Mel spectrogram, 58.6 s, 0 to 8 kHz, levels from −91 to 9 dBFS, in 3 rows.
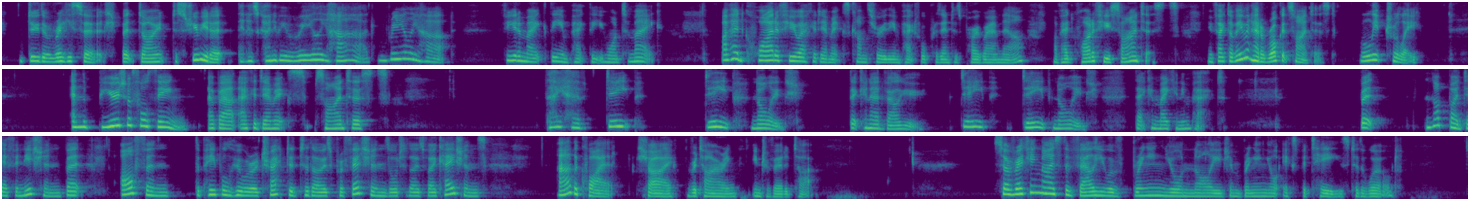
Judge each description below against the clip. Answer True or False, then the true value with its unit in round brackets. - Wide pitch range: True (6.8 semitones)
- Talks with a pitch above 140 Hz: True (190 Hz)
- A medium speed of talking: False (120 wpm)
